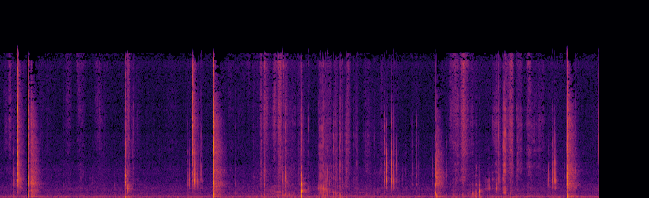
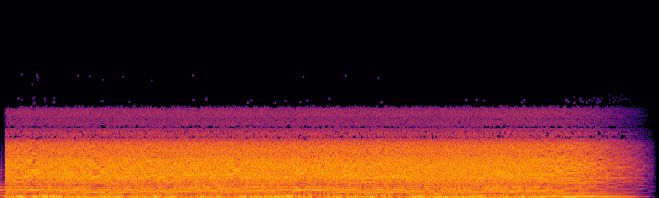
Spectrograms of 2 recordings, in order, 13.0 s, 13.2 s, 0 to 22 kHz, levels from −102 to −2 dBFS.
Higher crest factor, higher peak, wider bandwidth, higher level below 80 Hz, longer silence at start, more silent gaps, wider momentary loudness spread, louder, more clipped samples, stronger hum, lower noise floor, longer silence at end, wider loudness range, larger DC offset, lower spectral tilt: first, 40 dB vs 14 dB; about the same, -2 dBFS vs -2 dBFS; first, 16.5 kHz vs 10.5 kHz; second, -72 dBFS vs -40 dBFS; about the same, 0.05 s vs 0 s; neither; first, 26 LU vs 2 LU; second, -37 LUFS vs -13 LUFS; neither; neither; first, -60 dBFS vs -43 dBFS; first, 1 s vs 0.4 s; first, 8 LU vs 1 LU; neither; about the same, -1.5 dB/octave vs -2.5 dB/octave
